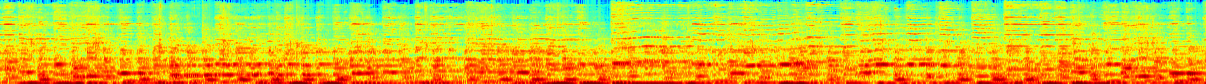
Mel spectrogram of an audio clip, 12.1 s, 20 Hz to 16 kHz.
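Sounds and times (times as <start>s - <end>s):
double bass: 0.0s - 12.0s
violin melody: 0.0s - 12.0s.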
